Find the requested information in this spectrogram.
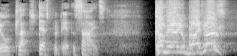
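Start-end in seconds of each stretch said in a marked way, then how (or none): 2.3-3.4 loud, high angry bellow at the geese; shouting. Acted. Baronet shouting at the passing geese, high loud bellow. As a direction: roar it out, fists flailing. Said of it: "he was shouting".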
